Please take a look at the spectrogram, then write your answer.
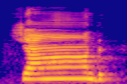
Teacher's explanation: अनुनासिक इस वर्ण का उच्चारण नाक और गले दोनों से होता है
